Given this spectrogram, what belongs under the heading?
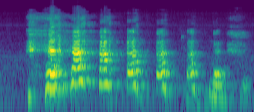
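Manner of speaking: loud, high burst of laughing; big peal of laughter. Real, not acted. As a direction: laugh out loud, real and unrestrained. Laughs at the drunk-love slip.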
